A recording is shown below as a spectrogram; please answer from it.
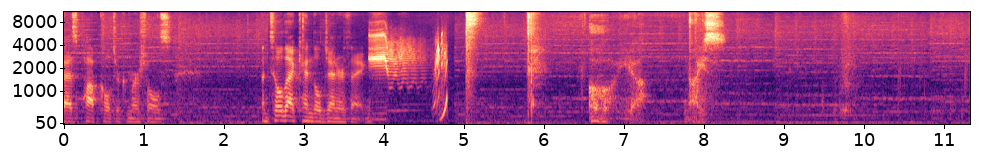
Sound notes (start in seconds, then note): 3.8 boing; 4.9 soda can pops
